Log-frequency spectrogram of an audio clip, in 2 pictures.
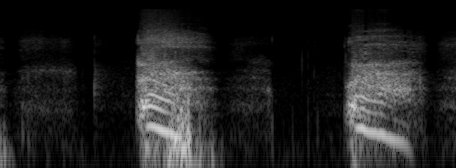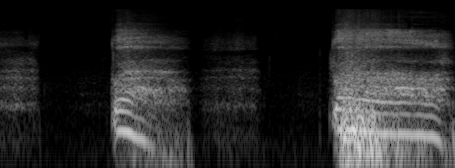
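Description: A man groans with strain, louder toward the end.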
